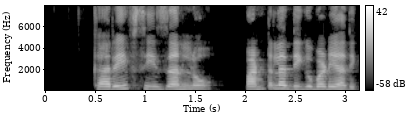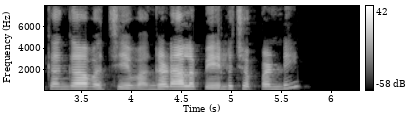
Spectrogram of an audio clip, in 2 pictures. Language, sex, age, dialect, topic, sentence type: Telugu, female, 36-40, Telangana, agriculture, question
